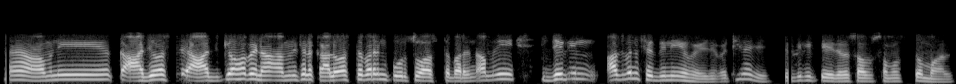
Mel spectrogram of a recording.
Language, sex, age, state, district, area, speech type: Bengali, male, 18-30, West Bengal, Bankura, urban, conversation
